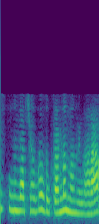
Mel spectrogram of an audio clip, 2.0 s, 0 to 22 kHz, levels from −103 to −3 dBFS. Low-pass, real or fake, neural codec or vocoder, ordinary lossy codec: 7.2 kHz; fake; codec, 16 kHz, 0.5 kbps, FreqCodec, larger model; AAC, 16 kbps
